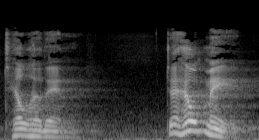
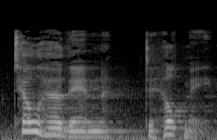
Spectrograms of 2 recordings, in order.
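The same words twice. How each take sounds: First: It is said in an exasperated, complaining tone. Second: It is read in a calm, formal churchly tone. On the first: "We might like to hear it like this" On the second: "I have read that in Anglican church tones"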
